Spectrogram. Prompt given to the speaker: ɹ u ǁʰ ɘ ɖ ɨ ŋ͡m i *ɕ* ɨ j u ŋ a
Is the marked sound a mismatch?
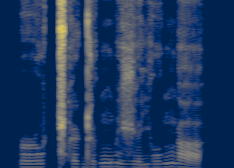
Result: yes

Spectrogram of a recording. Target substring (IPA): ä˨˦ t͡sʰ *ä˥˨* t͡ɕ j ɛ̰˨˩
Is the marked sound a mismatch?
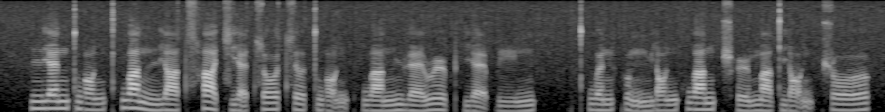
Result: no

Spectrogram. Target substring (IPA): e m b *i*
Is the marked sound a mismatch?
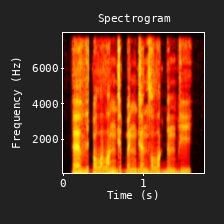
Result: no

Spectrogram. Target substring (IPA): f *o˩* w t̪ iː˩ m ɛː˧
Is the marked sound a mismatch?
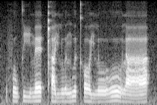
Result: yes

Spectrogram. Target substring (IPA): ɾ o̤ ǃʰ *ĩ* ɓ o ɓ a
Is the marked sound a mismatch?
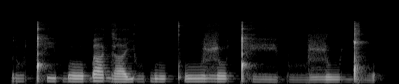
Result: yes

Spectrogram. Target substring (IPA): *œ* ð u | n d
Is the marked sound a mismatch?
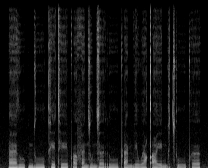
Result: yes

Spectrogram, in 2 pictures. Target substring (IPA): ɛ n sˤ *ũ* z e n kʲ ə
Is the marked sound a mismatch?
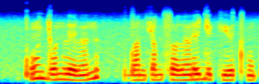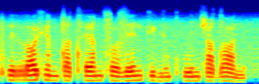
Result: yes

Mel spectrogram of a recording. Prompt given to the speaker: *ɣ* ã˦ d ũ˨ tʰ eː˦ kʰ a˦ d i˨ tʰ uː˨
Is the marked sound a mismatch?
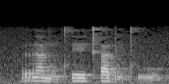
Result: yes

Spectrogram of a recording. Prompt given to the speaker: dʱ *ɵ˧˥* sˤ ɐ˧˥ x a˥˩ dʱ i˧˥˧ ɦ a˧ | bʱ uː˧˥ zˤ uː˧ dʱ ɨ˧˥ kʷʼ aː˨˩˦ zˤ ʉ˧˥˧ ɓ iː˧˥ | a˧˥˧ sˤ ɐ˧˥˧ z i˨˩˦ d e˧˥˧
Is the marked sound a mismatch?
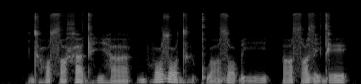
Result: no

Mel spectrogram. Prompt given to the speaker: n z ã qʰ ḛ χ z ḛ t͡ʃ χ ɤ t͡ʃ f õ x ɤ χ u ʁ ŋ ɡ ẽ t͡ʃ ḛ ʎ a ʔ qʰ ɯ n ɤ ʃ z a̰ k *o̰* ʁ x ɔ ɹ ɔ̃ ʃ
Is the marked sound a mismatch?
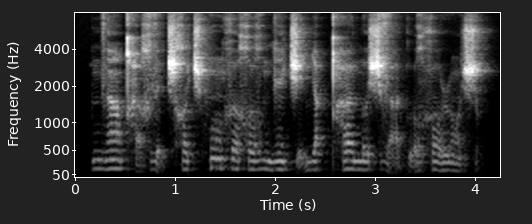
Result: yes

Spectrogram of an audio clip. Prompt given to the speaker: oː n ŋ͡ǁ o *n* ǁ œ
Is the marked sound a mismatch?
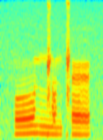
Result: no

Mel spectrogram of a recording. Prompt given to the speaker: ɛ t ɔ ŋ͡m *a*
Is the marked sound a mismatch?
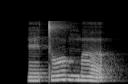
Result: yes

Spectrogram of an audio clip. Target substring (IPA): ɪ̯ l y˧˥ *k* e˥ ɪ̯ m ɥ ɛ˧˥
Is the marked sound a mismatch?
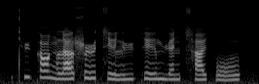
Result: no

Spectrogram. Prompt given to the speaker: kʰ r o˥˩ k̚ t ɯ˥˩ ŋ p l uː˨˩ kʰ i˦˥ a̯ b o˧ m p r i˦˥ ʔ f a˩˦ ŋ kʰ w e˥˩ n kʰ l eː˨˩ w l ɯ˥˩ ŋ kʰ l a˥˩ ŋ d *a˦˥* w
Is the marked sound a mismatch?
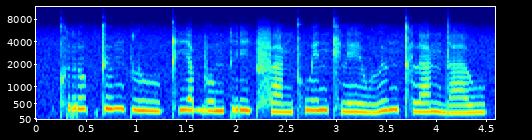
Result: no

